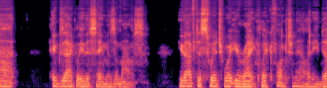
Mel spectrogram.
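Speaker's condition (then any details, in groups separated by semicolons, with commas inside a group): ALS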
